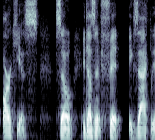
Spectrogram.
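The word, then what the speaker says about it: Arceus: if you like Po Pokemon uh they'd say arus the god Pokemon but apparently I was corrected on that that it's pronounced archus so it doesn't fit exactly as well but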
